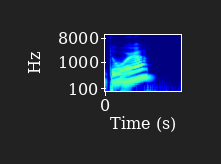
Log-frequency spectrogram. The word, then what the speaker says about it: Dore: This would be changed by a couple of Germans named Friedrich Ritter and Dora Strauch Corwin. And it's funny because her name is spelled D-O-R-E, but you're supposed to pronounce her name Dora, like Dora the Explorer.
